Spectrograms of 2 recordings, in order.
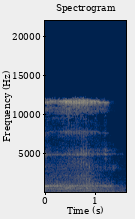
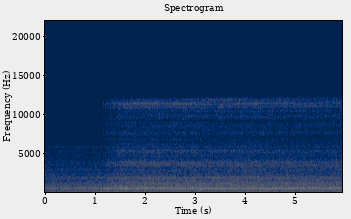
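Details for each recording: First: Lathe turning a long thin part: shrill, bell-like ringing chatter as cutting forces deflect the part, which rides up onto the tool and vibrates, leaving an irregular surface finish; fix begins by machining a center in the end. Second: Lathe turning a long thin part, same depth and speed as a chattering pass but now supported by a machined center: steady even hiss with no chatter, giving a better surface finish.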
